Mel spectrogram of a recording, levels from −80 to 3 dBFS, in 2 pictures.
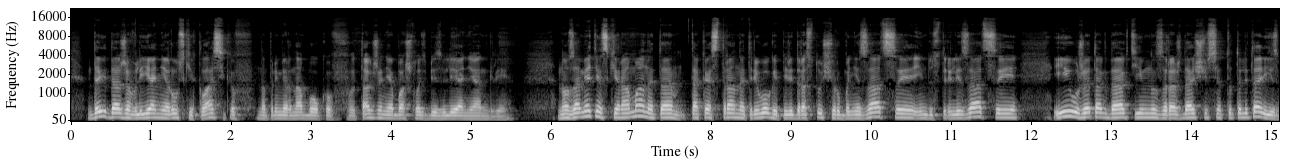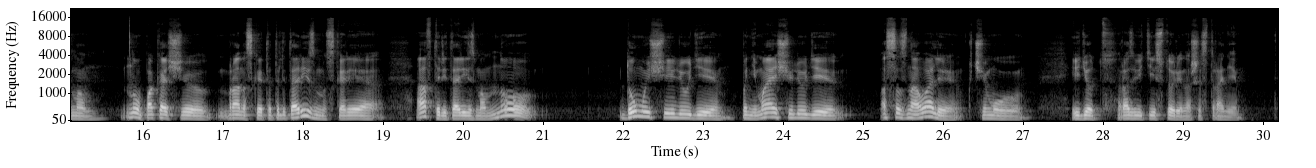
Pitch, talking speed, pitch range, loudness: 120 Hz, 105 wpm, 110-145 Hz, -20 LUFS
